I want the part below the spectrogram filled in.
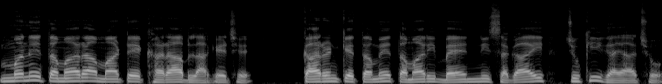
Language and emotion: Gujarati, sad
